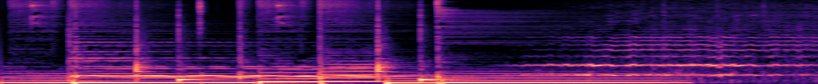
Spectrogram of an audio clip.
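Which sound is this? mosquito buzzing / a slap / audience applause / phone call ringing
mosquito buzzing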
